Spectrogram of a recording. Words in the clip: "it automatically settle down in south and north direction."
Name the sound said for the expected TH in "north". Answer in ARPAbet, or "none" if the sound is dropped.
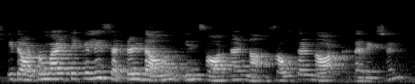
T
